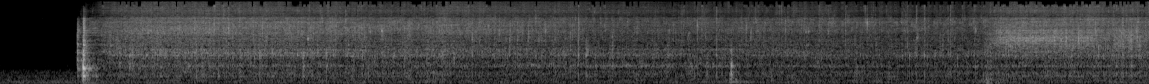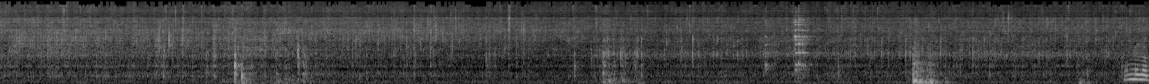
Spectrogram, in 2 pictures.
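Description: Beef pieces browning in about two tablespoons of hot avocado oil in a pot, giving a steady close sizzle and frying hiss with occasional stirring clinks and scrapes throughout, no voices.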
